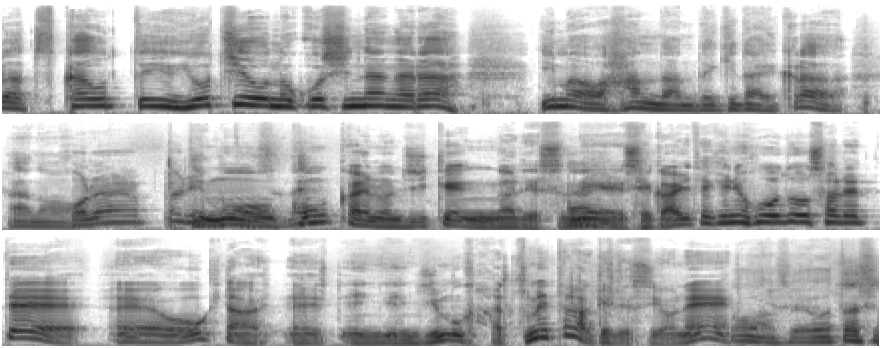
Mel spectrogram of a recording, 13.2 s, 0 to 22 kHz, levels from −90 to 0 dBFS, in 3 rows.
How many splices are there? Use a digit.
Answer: 1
